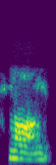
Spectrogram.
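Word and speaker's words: Hmong: And one example is the pong culture which I will write here because there's an H in the beginning but you don't really pronounce it. So it's like pong.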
